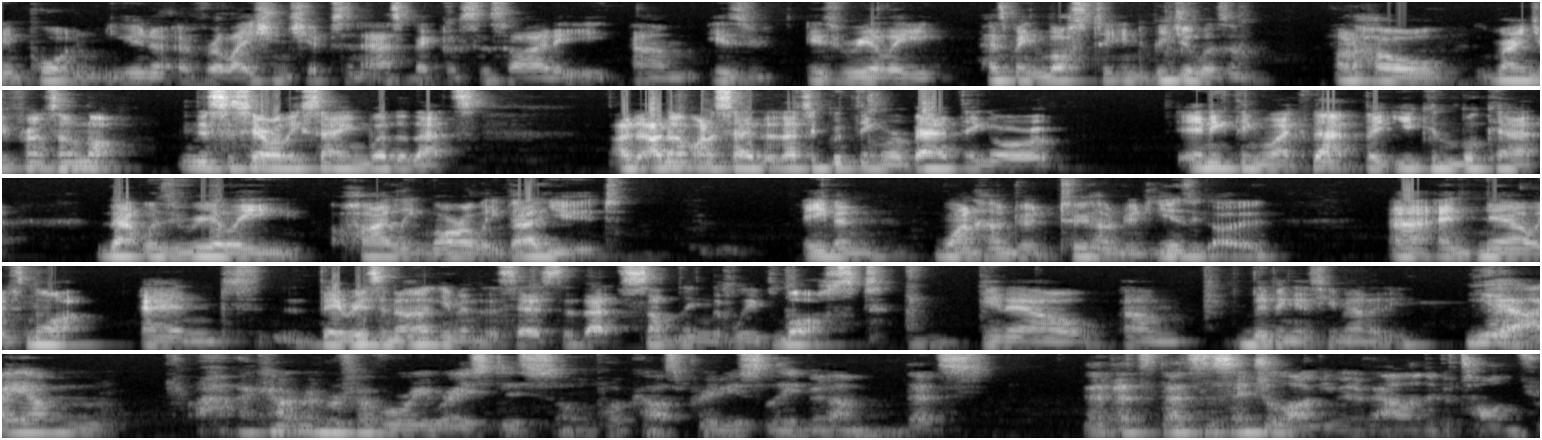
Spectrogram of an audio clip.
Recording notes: The audio on this episode is a whole lot worse than our others. We trailed a different recording setup for a few episodes.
